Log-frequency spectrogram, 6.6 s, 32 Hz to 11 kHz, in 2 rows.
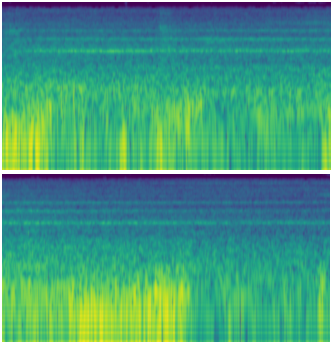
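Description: Class 377 Electrostar electric multiple-unit train running past along the platform: a rumble of wheels on rail under steady high-pitched whine tones. The rumble drops away about five seconds in.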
